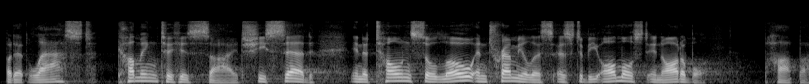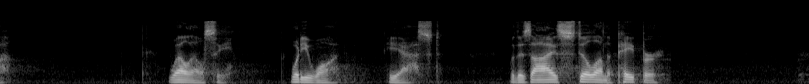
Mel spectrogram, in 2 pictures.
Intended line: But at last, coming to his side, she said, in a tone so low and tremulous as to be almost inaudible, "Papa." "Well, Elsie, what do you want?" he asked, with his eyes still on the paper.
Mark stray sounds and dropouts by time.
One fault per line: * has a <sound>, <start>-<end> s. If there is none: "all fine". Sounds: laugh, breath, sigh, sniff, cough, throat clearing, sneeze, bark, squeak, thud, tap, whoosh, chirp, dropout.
all fine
